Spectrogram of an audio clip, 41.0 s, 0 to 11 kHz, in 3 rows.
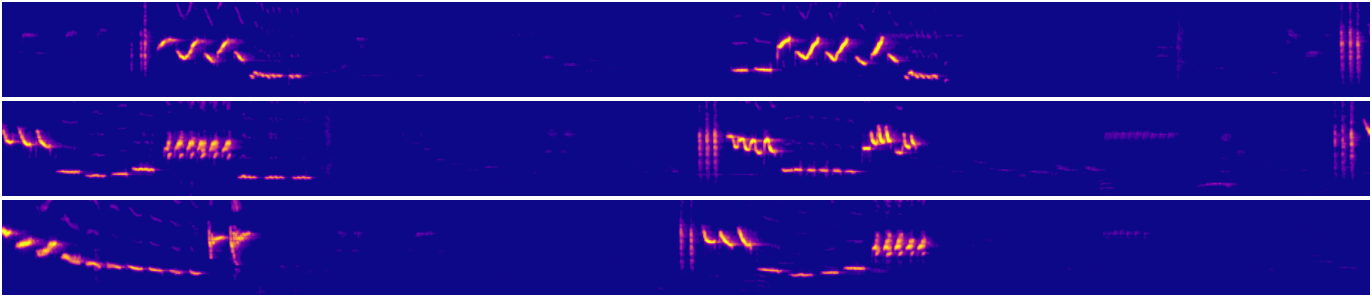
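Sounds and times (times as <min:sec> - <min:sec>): bird singing flute-like whistles: 0:07.3 - 0:09.9, 0:20.7 - 0:22.8.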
